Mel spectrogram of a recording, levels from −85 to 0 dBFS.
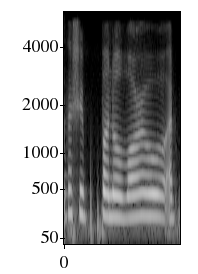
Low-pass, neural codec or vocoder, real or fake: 5.4 kHz; codec, 24 kHz, 0.9 kbps, WavTokenizer, large speech release; fake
